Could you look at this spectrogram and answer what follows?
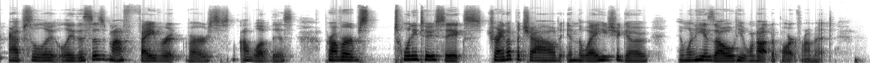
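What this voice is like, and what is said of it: American country accent. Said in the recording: “we have our country accent”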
